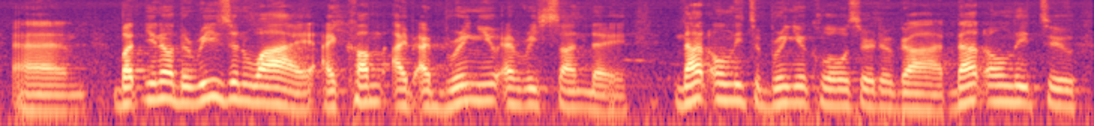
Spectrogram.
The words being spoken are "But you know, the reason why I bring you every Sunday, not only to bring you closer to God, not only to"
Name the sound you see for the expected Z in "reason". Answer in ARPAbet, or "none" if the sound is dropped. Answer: Z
